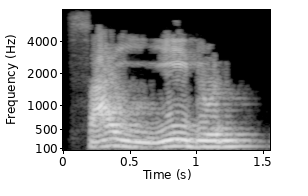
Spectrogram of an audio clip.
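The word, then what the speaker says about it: سَيِّدٌ: Nah, maka ini akan menjadikan wawunya diganti oleh ya menjadi sayyidun. Karena ya dengan ya bergandengan dan yang depannya bersukun, maka itu jadi tasjid. Tasjid itu dua huruf yang bergandengan kemudian digabung menjadi sayyidun.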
